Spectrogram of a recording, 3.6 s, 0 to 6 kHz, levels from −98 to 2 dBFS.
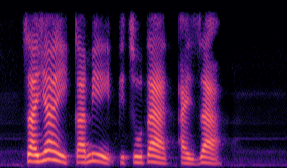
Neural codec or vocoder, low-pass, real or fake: codec, 24 kHz, 1.2 kbps, DualCodec; 5.4 kHz; fake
